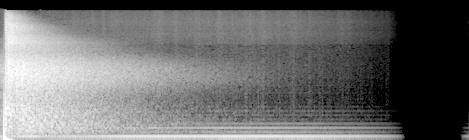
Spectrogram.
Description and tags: Electric Hit
Sharp electric impact.
electricity, metallic, snap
